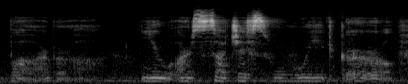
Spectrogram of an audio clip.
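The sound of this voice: A raspy, put-on character voice at a middle pitch, delivered at a very slow pace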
